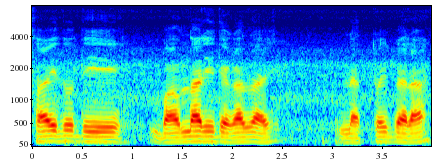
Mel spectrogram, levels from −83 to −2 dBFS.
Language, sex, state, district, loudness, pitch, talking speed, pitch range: Chakma, male, Tripura, Unakoti, -16 LUFS, 105 Hz, 90 wpm, 95-110 Hz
